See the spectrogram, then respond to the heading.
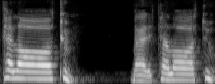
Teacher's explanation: A uzanır. Vurğu da sona düşür.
